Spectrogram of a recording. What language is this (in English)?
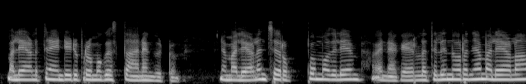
Malayalam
